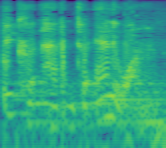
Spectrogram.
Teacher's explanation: Anyone 结尾的 n，你顶了舌尖，可是你顶舌尖前出了一点点微妙的后鼻音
